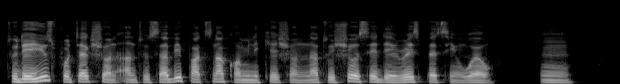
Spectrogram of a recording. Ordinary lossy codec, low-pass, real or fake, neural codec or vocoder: none; none; real; none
